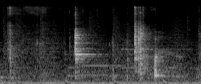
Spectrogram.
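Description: Light metallic clinks of a steel hex wrench against a bicycle front derailleur as it is fitted into the cable clamp bolt: two sharp clinks, about three-quarters of a second in and again about half a second later, the first with a brief ring.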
